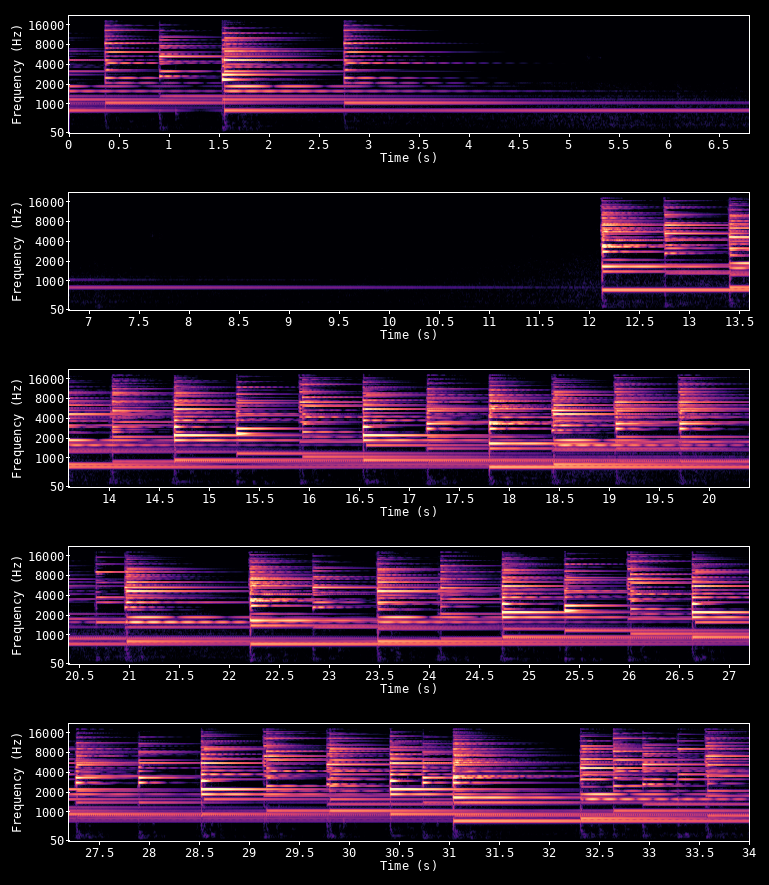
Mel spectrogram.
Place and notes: Pl. de la Mairie, Aix-Noulette, France - carillon de Aix Noulettes
Aix Noulettes (Pas-de-Calais)
Carillon - place de la mairie
Suite de ritournelles automatisées programmées depuis la mairie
